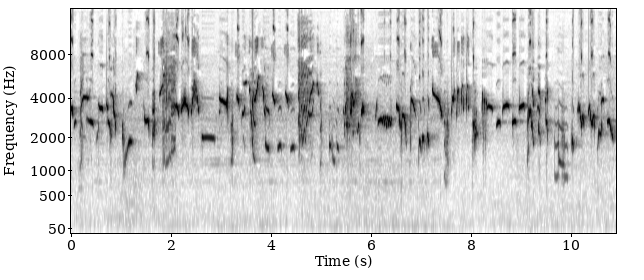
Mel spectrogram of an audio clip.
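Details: Oriental magpie-robin in energetic morning song, filled with tembakan kapas fills: a long, continuous stream of varied whistles, looping slurs and harsh rasping bursts, delivered rapidly with only brief breaks.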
